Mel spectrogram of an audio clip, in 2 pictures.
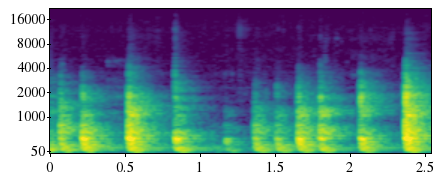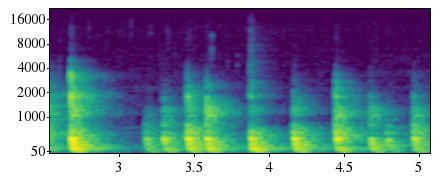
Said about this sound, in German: Das war das auf Holz klopfen, dass Daniel Craig nicht stirbt.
